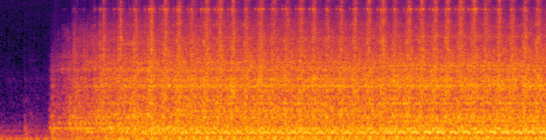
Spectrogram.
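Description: A sewing machine stitches a French door panel quilt wall hanging. It starts after a brief pause, then runs steadily and loudly with a fast, even mechanical chatter throughout.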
